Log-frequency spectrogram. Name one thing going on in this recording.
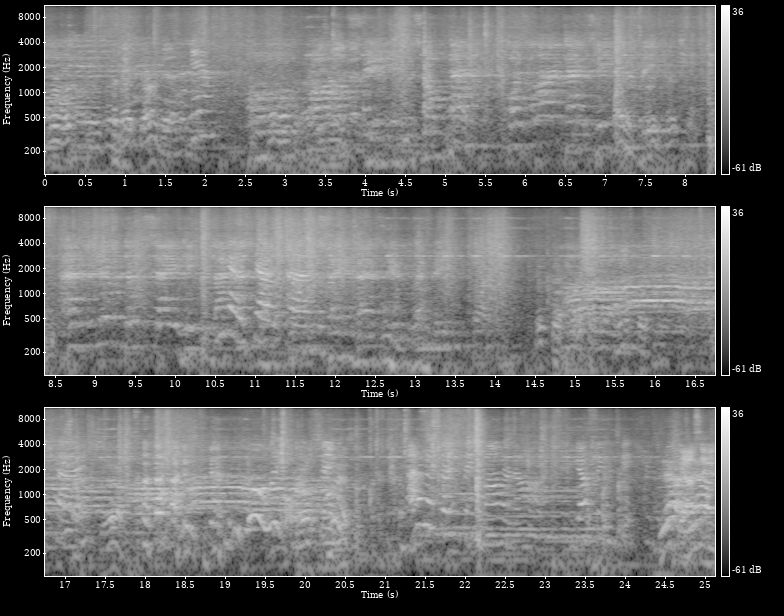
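Several men and women talk and chatter nearby in a room.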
